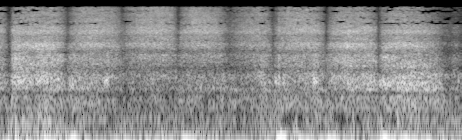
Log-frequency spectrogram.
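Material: Paper.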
